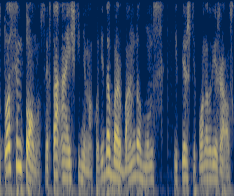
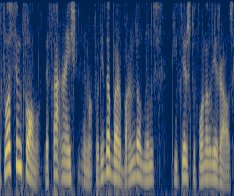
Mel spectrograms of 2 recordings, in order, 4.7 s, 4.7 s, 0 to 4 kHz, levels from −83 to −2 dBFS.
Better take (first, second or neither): first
